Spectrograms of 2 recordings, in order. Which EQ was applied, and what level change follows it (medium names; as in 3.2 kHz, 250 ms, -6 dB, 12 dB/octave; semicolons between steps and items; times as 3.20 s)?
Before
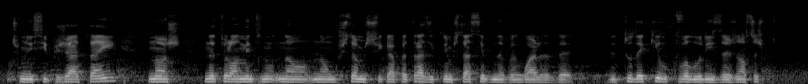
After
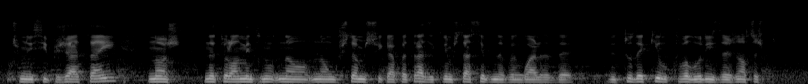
low-pass 6.5 kHz 24 dB/octave; -4.5 dB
